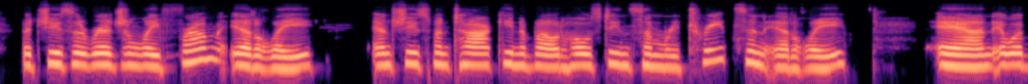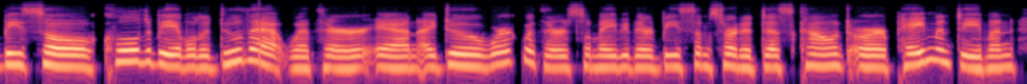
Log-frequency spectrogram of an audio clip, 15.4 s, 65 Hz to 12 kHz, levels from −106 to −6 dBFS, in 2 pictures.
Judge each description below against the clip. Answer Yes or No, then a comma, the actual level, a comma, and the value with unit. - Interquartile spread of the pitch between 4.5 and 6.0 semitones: No, average, 2.9 semitones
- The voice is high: Yes, high, 200 Hz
